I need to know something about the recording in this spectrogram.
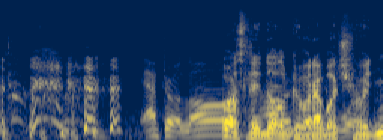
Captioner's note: both laugh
